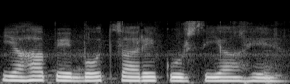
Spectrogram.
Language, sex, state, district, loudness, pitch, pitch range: Hindi, female, Arunachal Pradesh, Lower Dibang Valley, -13 LUFS, 170 Hz, 165-180 Hz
